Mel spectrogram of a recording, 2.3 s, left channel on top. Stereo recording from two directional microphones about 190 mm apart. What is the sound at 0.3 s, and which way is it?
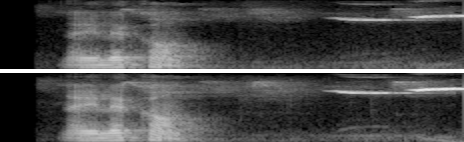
Speech, 5° right (ahead or behind).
